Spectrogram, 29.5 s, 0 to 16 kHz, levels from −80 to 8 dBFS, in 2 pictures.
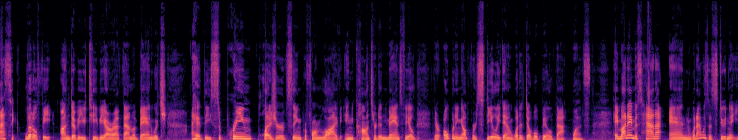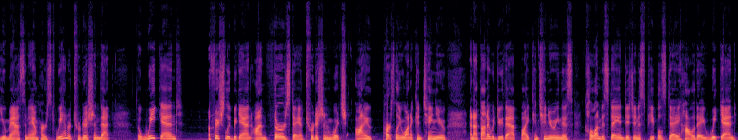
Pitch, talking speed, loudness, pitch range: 175 Hz, 170 wpm, -17 LUFS, 160-195 Hz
